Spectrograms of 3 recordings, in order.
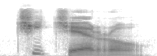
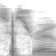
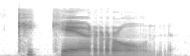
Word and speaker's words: Cicero: But we know that at the time that Cicero lived, he was actually called Cicero because of Greek sources in biographies and in histories that wrote his name using kappa. And so we know that his name was pronounced without a doubt Ciceron.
